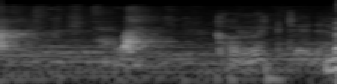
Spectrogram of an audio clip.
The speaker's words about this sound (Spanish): Y, por favor guarden los perros, es que de verdad yo no soy de perros.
